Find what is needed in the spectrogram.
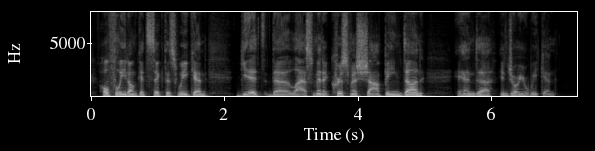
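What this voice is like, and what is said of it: Hoarse, fading voice. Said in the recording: “as I lose my voice here”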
